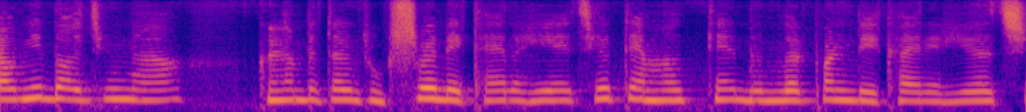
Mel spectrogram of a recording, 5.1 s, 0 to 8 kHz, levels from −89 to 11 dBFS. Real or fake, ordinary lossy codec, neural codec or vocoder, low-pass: fake; none; codec, 16 kHz, 0.5 kbps, X-Codec, HuBERT features, trained on general audio; none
